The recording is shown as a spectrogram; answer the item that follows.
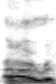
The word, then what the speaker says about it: Qawra: Pronounced Aura, spelled Qawra.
